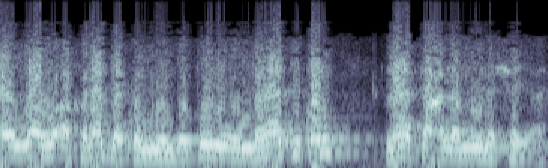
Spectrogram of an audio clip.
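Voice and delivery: ordinary delivery

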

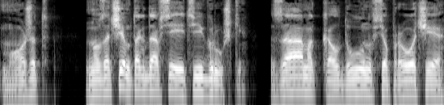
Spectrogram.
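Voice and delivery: plain

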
